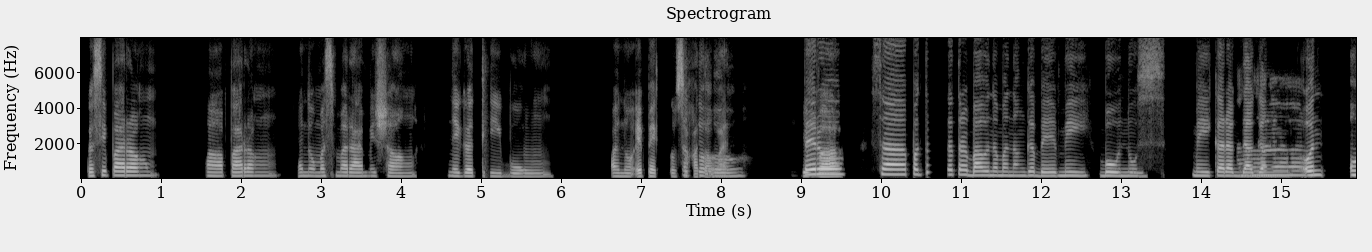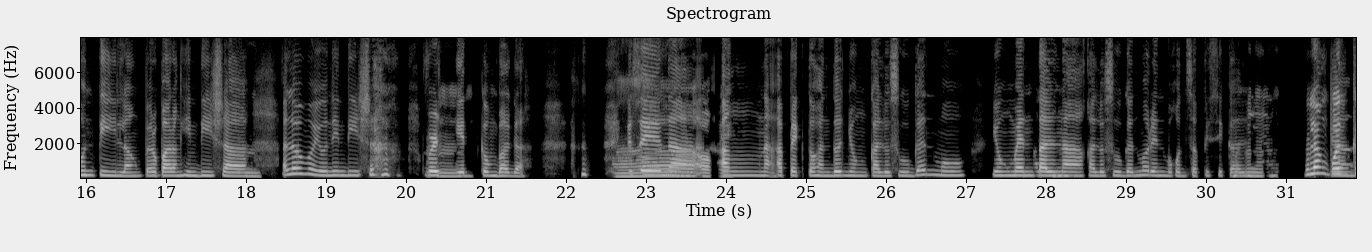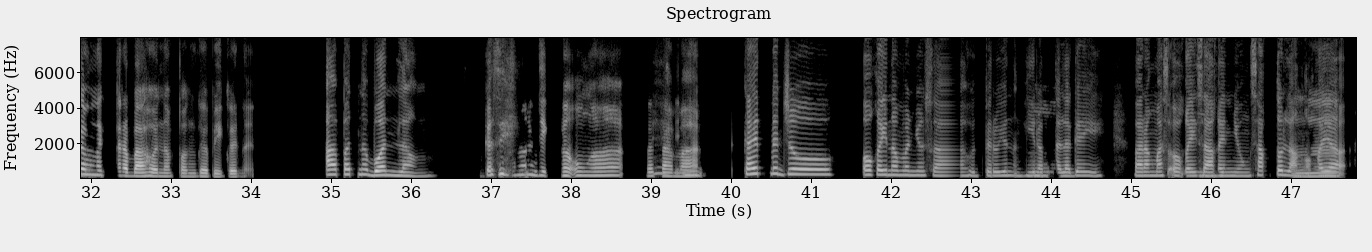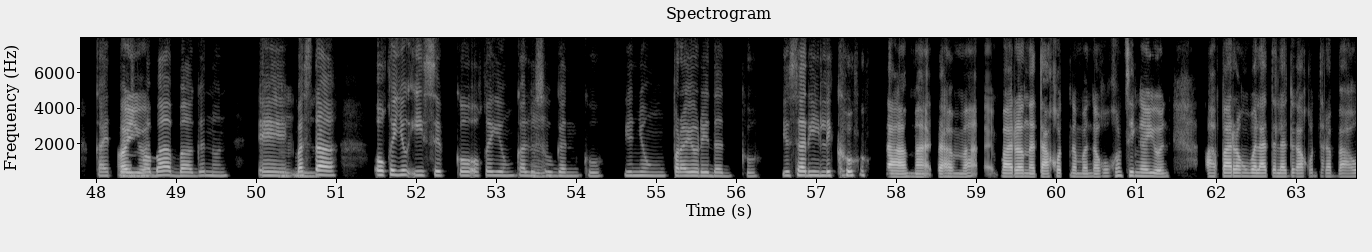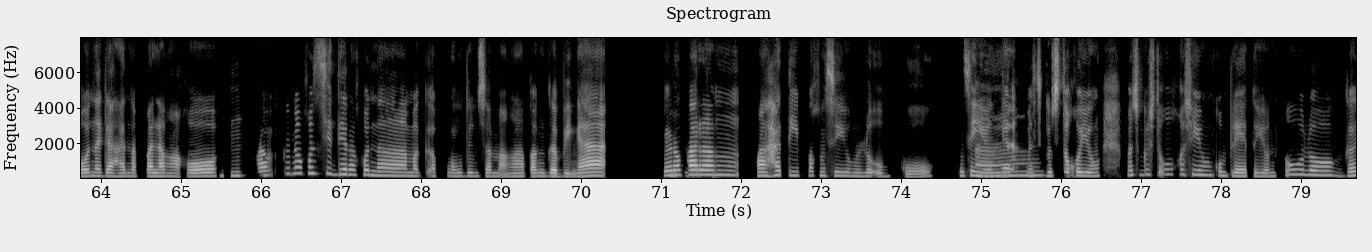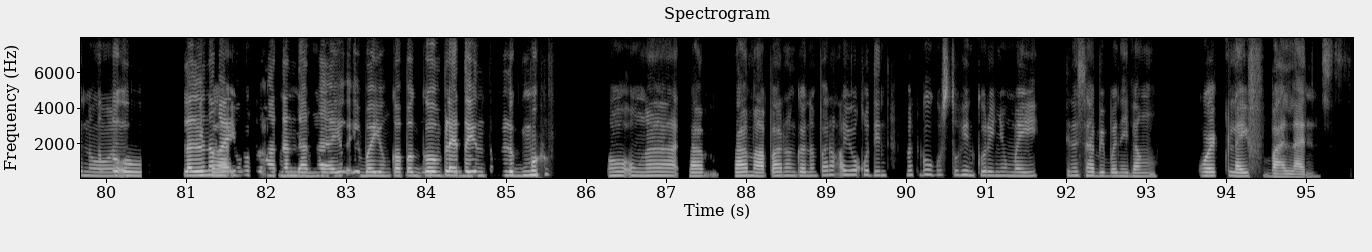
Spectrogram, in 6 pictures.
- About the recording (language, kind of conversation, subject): Filipino, unstructured, Paano mo pinamamahalaan ang oras mo sa pagitan ng trabaho at pahinga?
- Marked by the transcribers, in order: other background noise; chuckle; chuckle; chuckle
